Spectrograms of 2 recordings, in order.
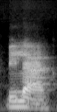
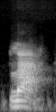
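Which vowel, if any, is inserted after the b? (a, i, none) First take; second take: i; none. First: An i-like vowel is inserted between b and l. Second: The b and l are said together with no vowel. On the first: The speaker calls it wrong. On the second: The speaker calls it right.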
